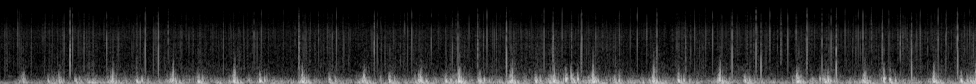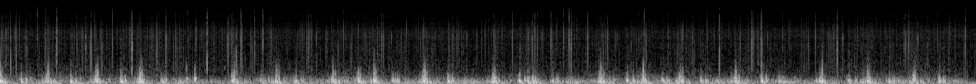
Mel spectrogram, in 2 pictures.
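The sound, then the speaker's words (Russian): Steady heartbeat through a stethoscope, recorded from a patient with mitral stenosis (narrowed left atrioventricular opening): low thumping beats repeating in quick succession with a faint rumbling hum between them, the second heart sound split; no voices. “Запись произведена у больного с сужением левого атриовентрикулярного отверстия. В связи с этим выслушивается также раздвоение второго тона.”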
